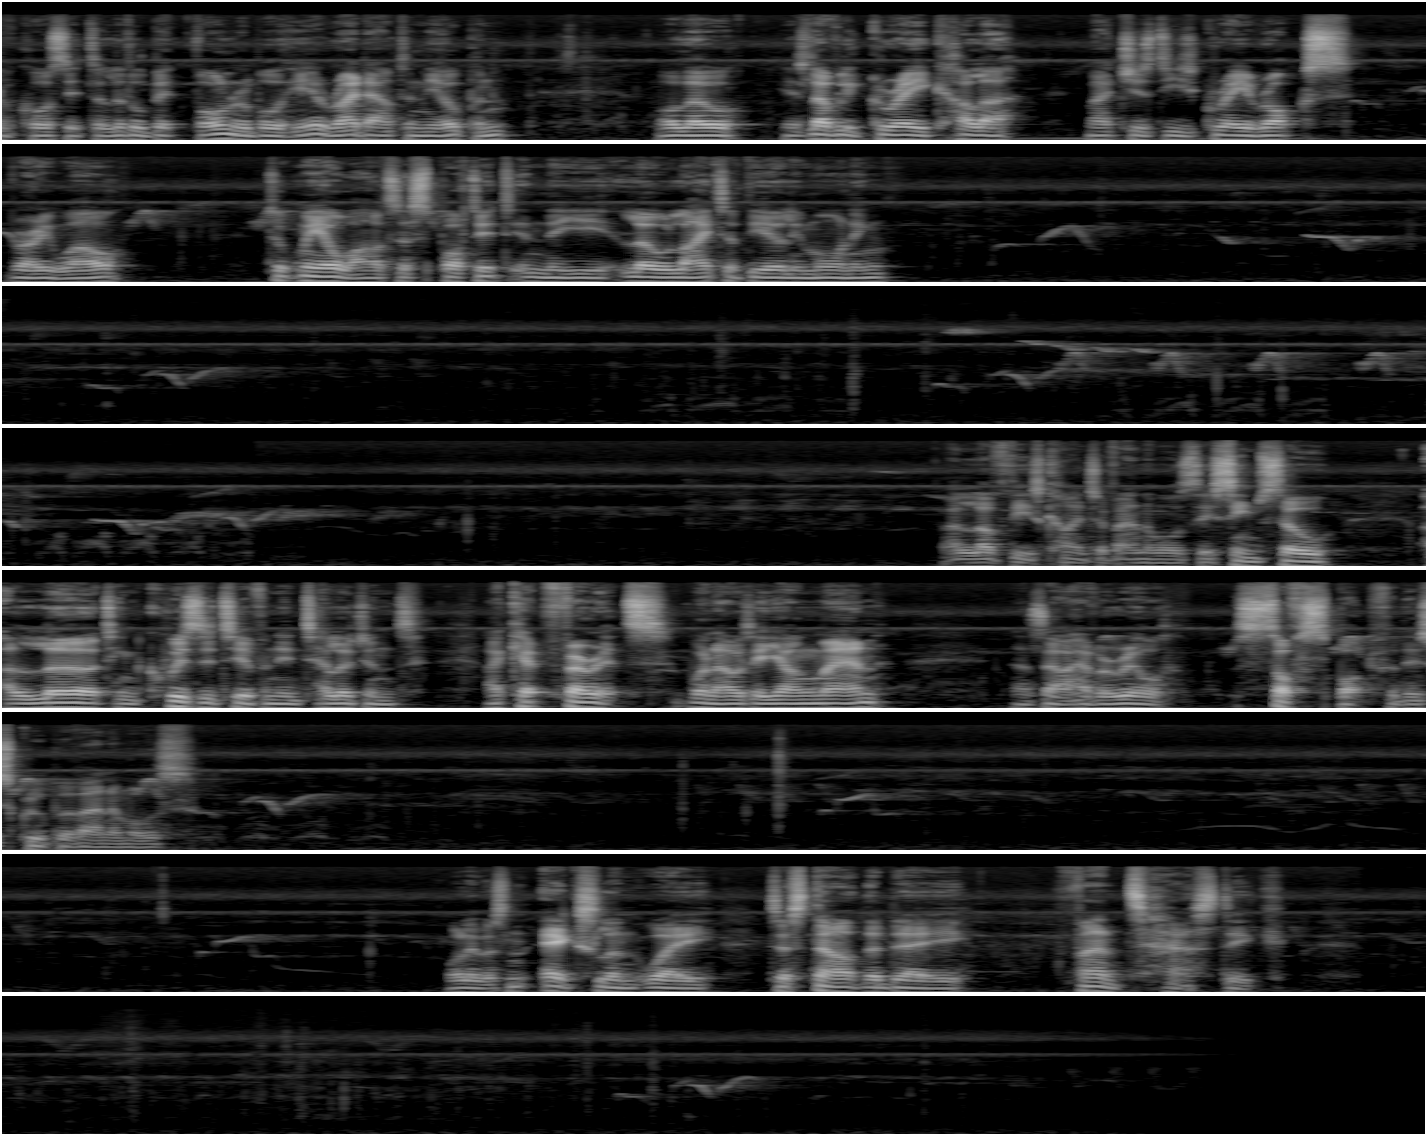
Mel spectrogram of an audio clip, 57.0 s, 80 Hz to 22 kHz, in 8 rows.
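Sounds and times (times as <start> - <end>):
high insect drone: 0.0 - 56.6
birds whistling calls: 11.9 - 16.4, 18.8 - 28.6, 31.8 - 56.1
faint sharp clicks: 39.0 - 39.9.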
